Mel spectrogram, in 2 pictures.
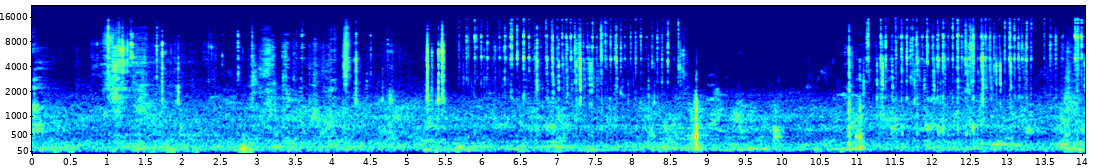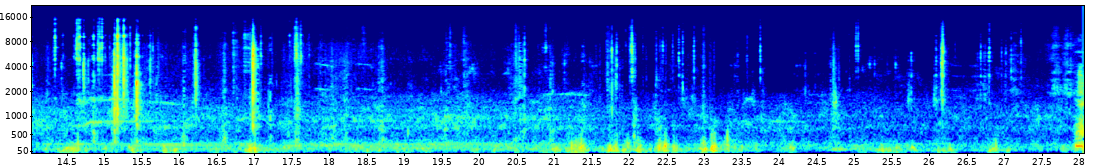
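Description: Scattered small metallic clicks and light rattles as a bolt is worked loose from the EGR valve with a small thumbwheel ratchet. The taps are irregular, with some louder single clicks among them.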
